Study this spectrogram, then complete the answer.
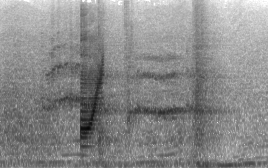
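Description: A car thumps hard over a bump in the road.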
